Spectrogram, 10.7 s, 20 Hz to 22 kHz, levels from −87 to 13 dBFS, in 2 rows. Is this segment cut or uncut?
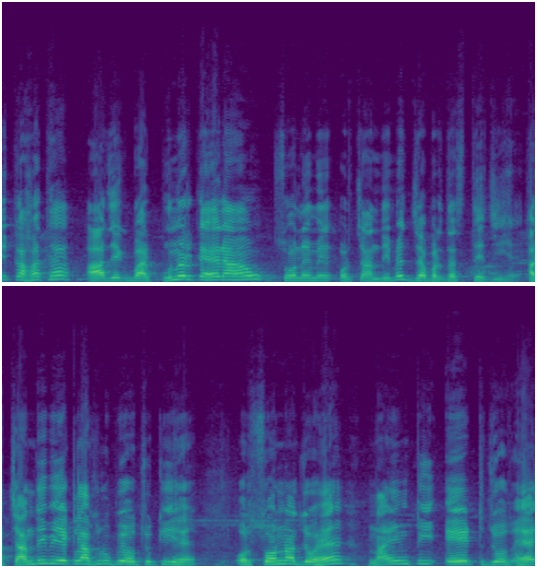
cut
